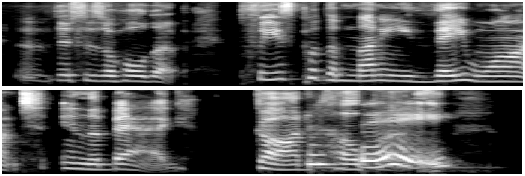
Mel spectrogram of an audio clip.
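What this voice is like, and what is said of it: Distinct voice reading a note. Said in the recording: “I'm trying to do a voice so you know which part's the note.”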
